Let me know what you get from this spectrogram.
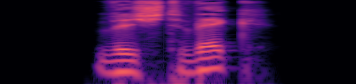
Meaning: inflection of wegwischen: 1. second-person plural present 2. third-person singular present 3. plural imperative
- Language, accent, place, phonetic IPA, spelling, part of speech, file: German, Germany, Berlin, [ˌvɪʃt ˈvɛk], wischt weg, verb, De-wischt weg.ogg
